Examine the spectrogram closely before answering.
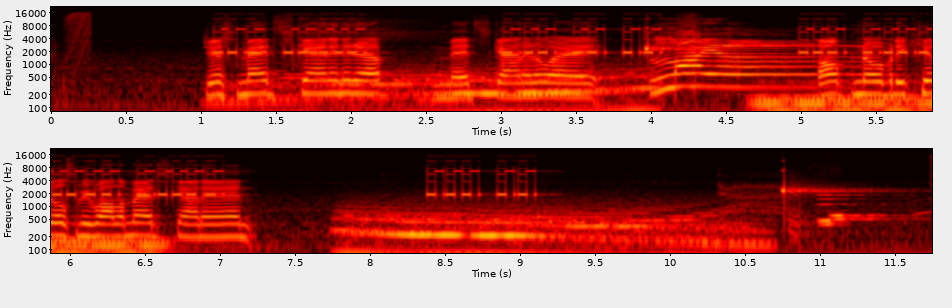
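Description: An electronic scanner hums steadily with warbling tones.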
